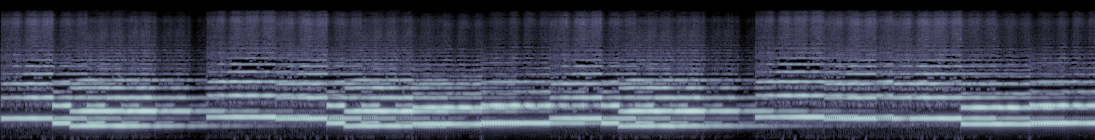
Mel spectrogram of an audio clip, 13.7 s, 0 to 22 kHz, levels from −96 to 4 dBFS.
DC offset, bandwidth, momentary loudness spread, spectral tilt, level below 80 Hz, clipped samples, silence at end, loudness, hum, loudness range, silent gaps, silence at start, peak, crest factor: under 0.1%; 15.5 kHz; 6 LU; 0 dB/octave; -84 dBFS; under 0.1%; 0 s; -19 LUFS; none; 2 LU; none; 0 s; -8 dBFS; 12 dB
